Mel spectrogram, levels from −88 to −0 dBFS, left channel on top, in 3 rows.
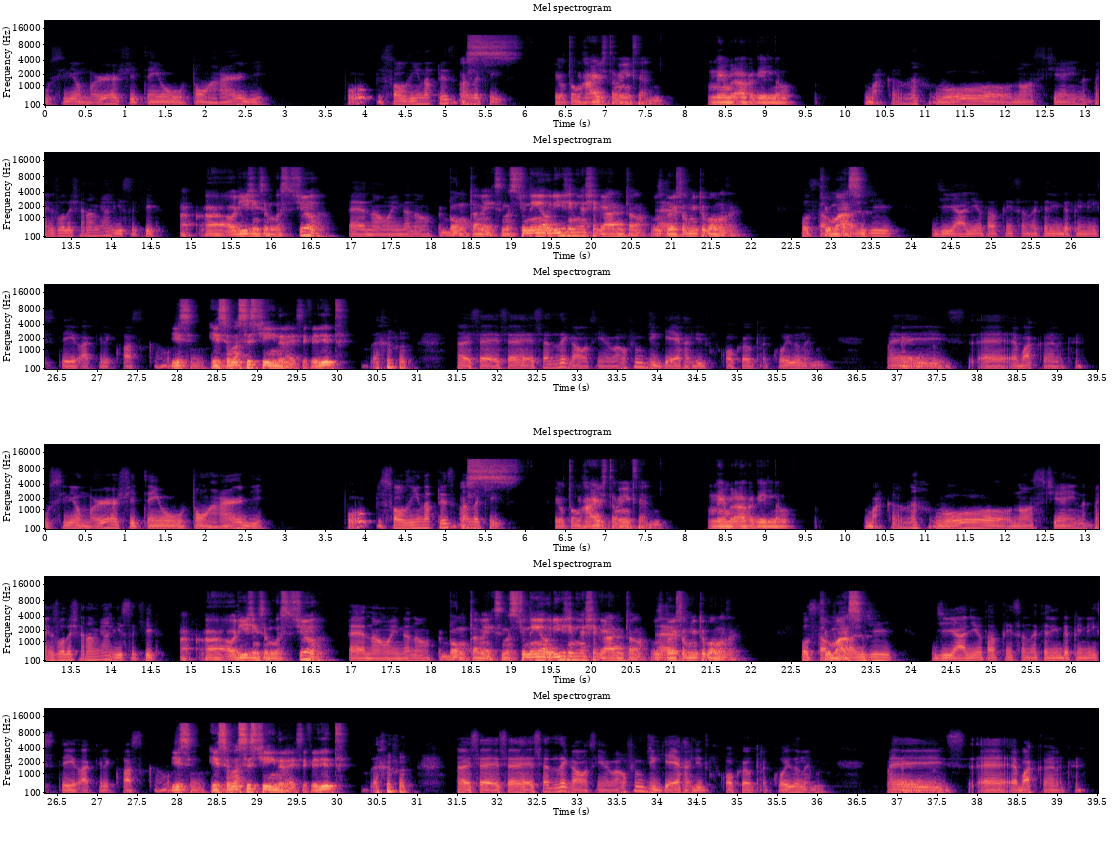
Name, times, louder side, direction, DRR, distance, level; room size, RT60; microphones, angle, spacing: voice 1, 0.0-2.7 3.8-5.7 10.2-14.6 17.0-18.0 20.8-21.1 22.6-23.8 24.3-28.3 30.4-36.1 36.9-39.3, right 3 dB, 70° right, 0.7 m, -31 dB
voice 2, 5.2-5.8 6.4-7.7 8.3-9.3 14.9-16.7 18.1-21.9 22.9-23.5 27.9-30.1 37.0-37.6, equal, 15° right, 0.9 m, -24 dB
7.7 x 6.0 x 3.8 m
head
